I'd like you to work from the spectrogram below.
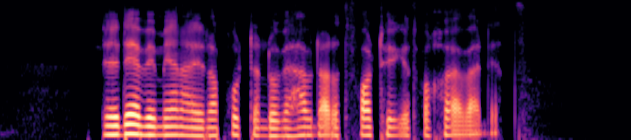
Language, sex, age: Swedish, female, 23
